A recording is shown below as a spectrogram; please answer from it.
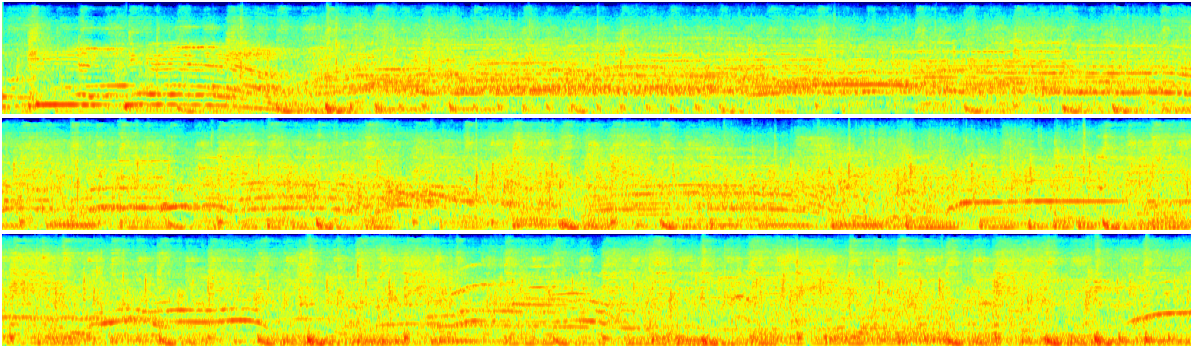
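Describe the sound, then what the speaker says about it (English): Wedding guests greet the newlyweds at the reception with loud cheering, whoops and clapping that fill the room, under babble and raised voices throughout. "welcome to the room with rousing applause, the new Mr. and Mrs."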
